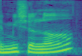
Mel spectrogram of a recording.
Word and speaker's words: Michelin: Der Michelin, habe ich Michelin richtig ausgesprochen? Hast du.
